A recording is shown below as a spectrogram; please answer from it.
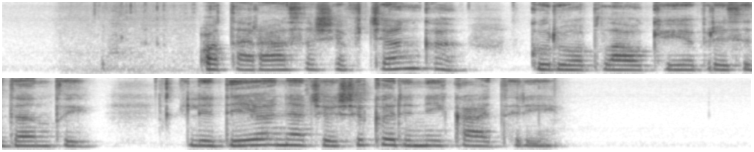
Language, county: Lithuanian, Vilnius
